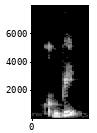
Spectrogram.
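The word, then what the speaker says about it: 首: Well, this shu, here we read shu, but we can also pronounce kubi.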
